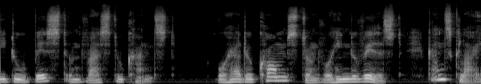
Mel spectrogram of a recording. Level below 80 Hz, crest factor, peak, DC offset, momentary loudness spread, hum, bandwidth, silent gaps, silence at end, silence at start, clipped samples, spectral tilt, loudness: -56 dBFS; 16 dB; -8 dBFS; under 0.1%; 9 LU; none; 17.5 kHz; none; 0 s; 0 s; under 0.1%; -4.5 dB/octave; -24 LUFS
